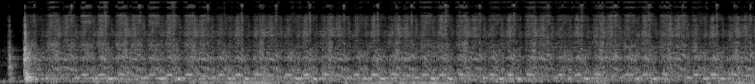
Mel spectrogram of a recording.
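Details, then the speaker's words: 1968 VW Baja Bug flat-four, barn-stored for decades, with cleaned points: a sharp clunk, then a rough whirring crank with an uneven chug that never fires. There is little vacuum, and lost spark at the points is suspected but not confirmed. "Man, it does not have a lot of vacuum. Whew. Not at all. I think we lost spark. Yeah, that's what it sounds like."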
